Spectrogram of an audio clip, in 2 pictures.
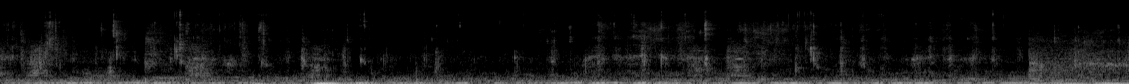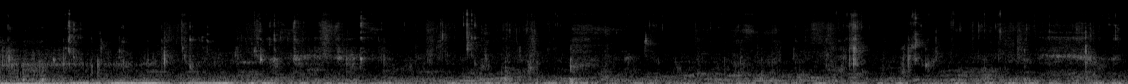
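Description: Close-miked chewing and lip-smacking of a person eating chicken kottu and devilled chicken by hand, with a constant run of small wet mouth clicks. One louder sharp click about three seconds in.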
